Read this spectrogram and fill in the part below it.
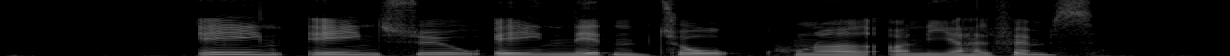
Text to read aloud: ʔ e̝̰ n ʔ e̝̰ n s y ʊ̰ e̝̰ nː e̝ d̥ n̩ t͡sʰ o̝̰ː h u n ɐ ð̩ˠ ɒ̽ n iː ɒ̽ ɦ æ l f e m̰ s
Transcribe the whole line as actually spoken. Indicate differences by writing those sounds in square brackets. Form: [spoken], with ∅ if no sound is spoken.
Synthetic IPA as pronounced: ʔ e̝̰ n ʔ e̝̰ n s y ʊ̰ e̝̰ nː e̝ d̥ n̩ t͡sʰ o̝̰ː h u n ɐ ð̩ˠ ɒ̽ n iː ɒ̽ ɦ æ l f e m̰ s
